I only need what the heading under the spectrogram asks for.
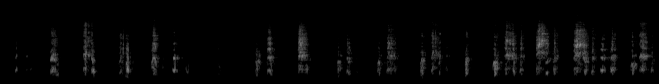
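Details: Female chukar partridge calling: a rapid series of short, harsh clucking notes, roughly three per second, some paired, growing louder and denser toward the end.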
